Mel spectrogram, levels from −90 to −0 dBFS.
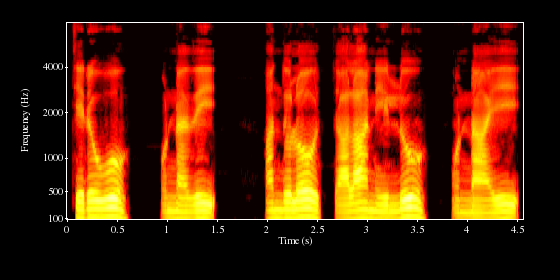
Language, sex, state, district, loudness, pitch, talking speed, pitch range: Telugu, male, Andhra Pradesh, Sri Satya Sai, -18 LUFS, 110 Hz, 80 wpm, 100-120 Hz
